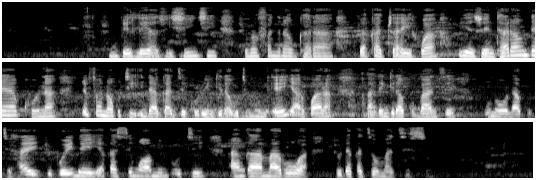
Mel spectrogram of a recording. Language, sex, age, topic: Ndau, female, 36-49, health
